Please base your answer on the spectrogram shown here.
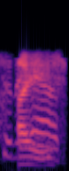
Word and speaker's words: Haisch: I just want to actually correct you on the pronunciation of his last name. It's Haisch.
